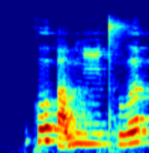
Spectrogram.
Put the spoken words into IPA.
k o˧˥ ʔ a˩˧ w ŋ iː˧ t̪ʰ u˧˥ ə̯

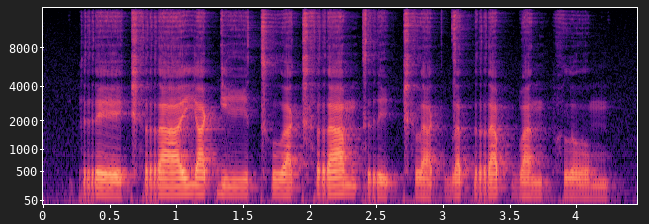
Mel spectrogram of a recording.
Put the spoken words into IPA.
p r eː˨˩ kʰ r aː˦˥ j a˦˥ k̚ j iː˧ tʰ u˧ a̯ kʰ r a˥˩ m t r i˨˩ ʔ kʰ l a˨˩ k̚ d a˦˥ t̚ r a˦˥ p̚ b a˧ n pʰ l o˨˩ m

